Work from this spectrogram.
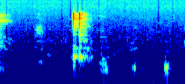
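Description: A quick double click of a computer mouse, close and crisp, followed by a few faint softer taps in a quiet room.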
